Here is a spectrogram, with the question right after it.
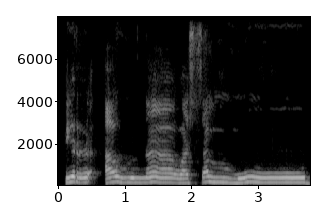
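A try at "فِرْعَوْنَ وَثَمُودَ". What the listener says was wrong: Kenapa dibikin itu Fir'auna wasamud? Nggak ada tasdidnya. Didatarin saja. Jangan didobel-dobel. Datar aja ini nggak ada pendobel. Kalau ada pendobel, ada tasdid baru ya Bu ya.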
